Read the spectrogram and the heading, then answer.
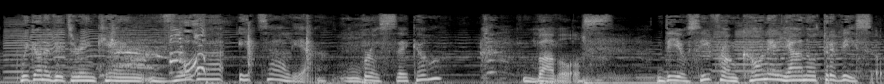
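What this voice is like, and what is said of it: Slow, seductive accented English. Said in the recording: “Your accent, I'm in love... Now say it slow... Girl, you sound like you're on the party line.”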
